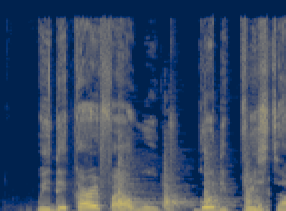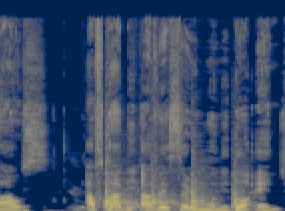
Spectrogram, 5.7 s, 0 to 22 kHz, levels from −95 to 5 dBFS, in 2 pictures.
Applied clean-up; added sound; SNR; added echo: classical method Wiener filter.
